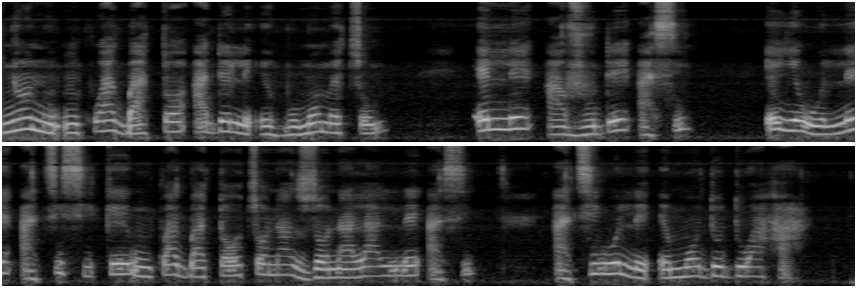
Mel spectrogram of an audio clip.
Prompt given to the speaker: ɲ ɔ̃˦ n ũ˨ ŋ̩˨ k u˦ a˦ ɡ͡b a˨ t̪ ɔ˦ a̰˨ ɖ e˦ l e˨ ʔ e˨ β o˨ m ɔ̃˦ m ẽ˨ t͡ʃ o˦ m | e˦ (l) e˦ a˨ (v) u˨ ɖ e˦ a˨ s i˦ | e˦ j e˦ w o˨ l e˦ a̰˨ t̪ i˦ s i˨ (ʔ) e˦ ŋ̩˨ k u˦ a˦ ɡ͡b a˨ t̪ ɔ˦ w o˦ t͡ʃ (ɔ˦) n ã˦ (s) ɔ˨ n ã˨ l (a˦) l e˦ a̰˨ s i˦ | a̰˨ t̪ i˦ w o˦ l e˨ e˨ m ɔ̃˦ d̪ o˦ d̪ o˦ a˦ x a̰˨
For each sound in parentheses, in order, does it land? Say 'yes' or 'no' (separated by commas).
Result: yes, yes, no, yes, no, yes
